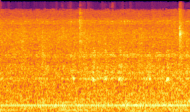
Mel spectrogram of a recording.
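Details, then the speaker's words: Australian-made Sangamo HMT watthour meter (Warburton Franki) running on test; faint steady hum with thin higher tone under light ticking; it runs noisily, cause not identified. "boy it's noisy haha my god it's noisy"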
